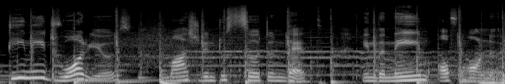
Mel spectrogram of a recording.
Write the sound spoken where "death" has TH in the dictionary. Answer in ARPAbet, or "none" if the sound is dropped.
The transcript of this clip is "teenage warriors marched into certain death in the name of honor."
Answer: T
